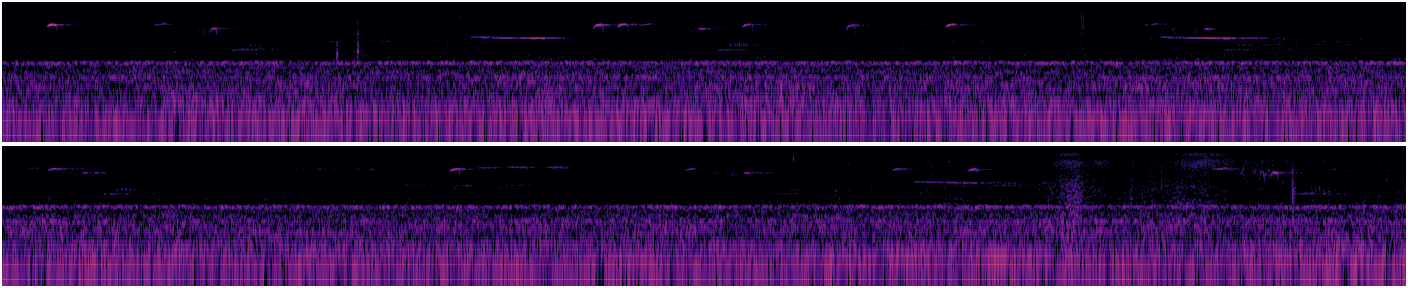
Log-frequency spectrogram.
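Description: Faint, thin, high chirps of small forest birds, scattered singly and in quick pairs throughout, with a few longer sliding notes a little lower. A faint steady hum runs underneath.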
